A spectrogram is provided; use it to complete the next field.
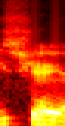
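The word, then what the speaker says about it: Skjei: Second pairing, Brady Skay. I don't know how you pronounce that. Brady Shea, I think it's pronounced. That's right.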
